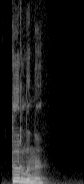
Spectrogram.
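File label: "тырлыны", Komi, female; audio dict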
